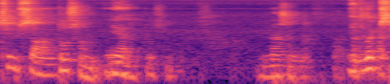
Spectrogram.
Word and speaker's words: Tucson: Tucson Temple Tu Tucson yeah in Arizona it's pronounced Tucson Tu yeah it looks like Tu but it's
